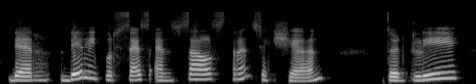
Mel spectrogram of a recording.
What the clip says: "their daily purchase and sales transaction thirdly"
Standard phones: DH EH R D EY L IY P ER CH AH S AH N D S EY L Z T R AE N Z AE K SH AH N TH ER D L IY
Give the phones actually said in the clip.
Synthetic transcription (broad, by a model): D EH R D EY L IY P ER S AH S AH N S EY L S T R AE N S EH K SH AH N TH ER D L IY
